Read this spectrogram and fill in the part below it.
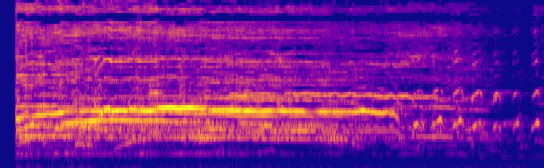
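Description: A crowd of young men and women scream and cheer excitedly nearby.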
